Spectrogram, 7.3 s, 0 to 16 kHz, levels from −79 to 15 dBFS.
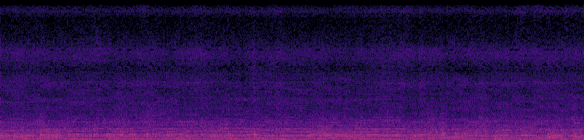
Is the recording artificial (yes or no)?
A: yes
